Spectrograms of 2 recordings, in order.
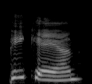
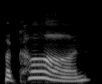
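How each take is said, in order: First: The vowel is nasal and not rounded. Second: The vowel is soft, rounded and open. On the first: It sounds rural and blue-collar. "with the not stiff upper lip and the nasality" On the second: It sounds less rural. "that soft, rounded, pear-shaped vowels with the ah"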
